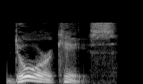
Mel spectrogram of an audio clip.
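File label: "doorcase", British English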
